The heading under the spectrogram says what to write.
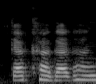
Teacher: गले से हमारी आवाज़ निकल रही है, वायु का स्पर्श गले पे हो रहा है क, ख, ग, घ, अंगा में, और इसीलिए इन का वर्ग की ध्वनियों को कंठव्य ध्वनियाँ कहते हैं।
